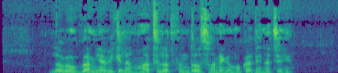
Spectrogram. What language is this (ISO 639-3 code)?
urd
